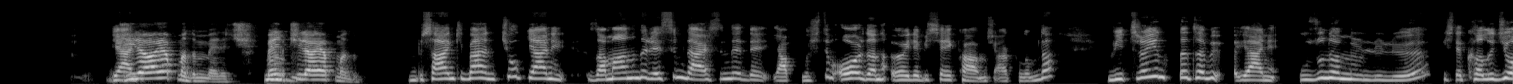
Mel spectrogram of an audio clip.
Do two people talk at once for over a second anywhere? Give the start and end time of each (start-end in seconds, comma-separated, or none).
none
